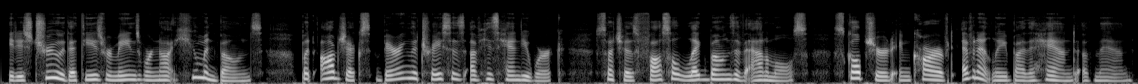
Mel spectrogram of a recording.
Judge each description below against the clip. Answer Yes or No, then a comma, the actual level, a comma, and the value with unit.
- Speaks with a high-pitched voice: Yes, high, 210 Hz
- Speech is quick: No, average, 180 wpm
